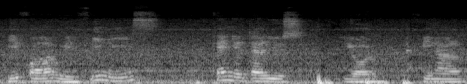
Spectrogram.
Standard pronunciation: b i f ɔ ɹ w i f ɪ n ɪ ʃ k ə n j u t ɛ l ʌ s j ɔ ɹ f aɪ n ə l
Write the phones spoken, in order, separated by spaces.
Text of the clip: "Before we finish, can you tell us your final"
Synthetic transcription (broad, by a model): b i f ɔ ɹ w i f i n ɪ s k ə n j u t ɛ l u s j ɔ ɹ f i n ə l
